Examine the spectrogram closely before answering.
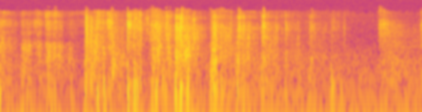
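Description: Game footsteps run on stone.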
